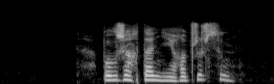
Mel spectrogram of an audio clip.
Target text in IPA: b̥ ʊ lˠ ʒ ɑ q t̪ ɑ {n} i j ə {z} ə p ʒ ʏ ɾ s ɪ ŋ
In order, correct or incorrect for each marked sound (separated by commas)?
correct, incorrect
